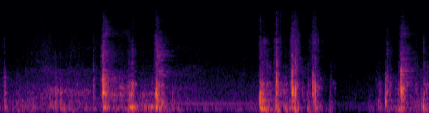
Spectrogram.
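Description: Handling noise from a camera being picked up and moved closer to the work: a series of short knocks and bumps, with a brief hush a little past the middle.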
